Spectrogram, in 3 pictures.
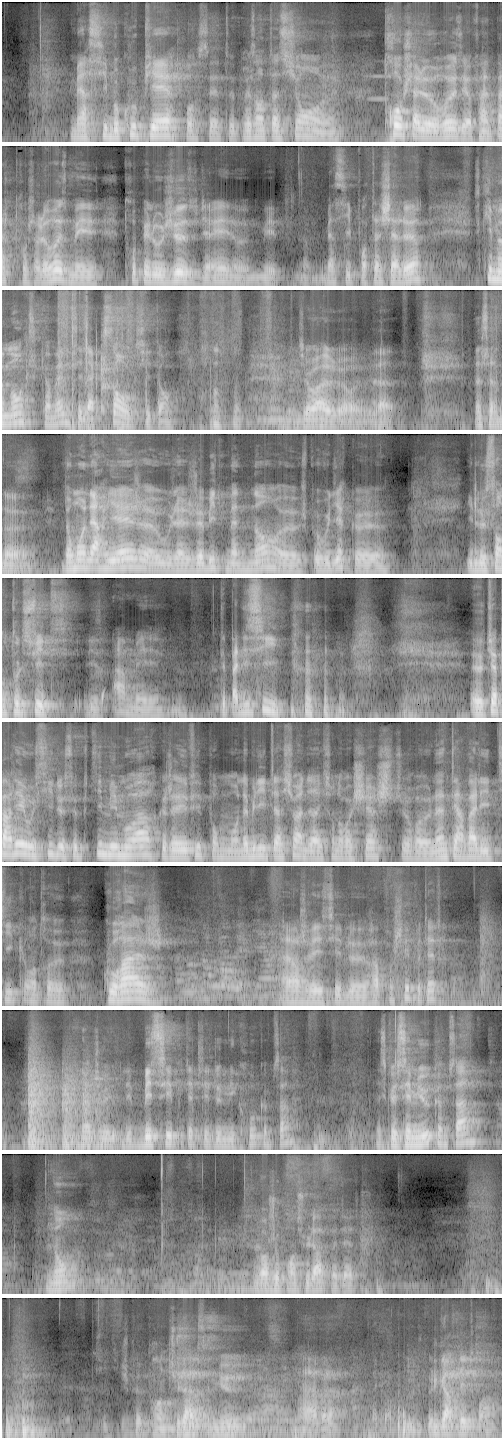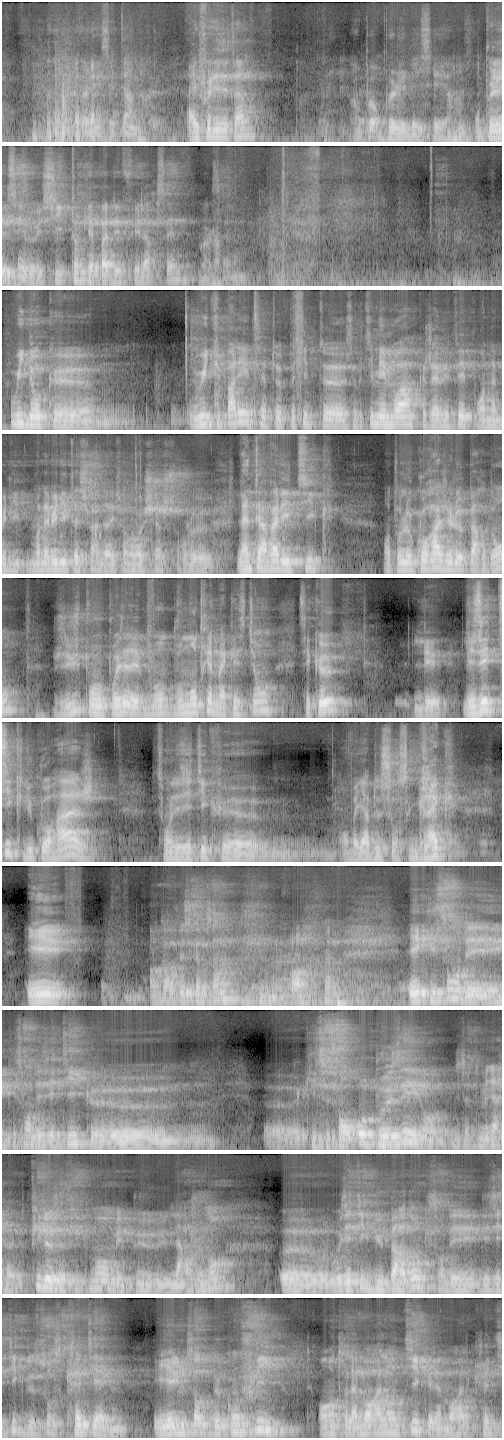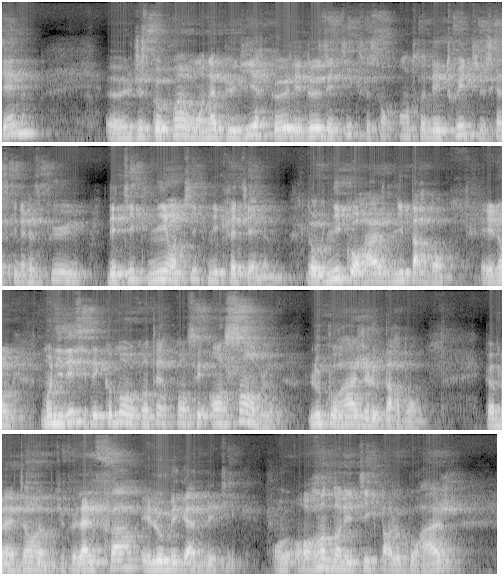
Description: Conférence de Olivier Abel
